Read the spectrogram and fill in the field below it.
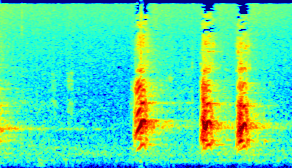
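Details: Norwegian Elkhound bay-barking while hunting in the forest near Sorsele: after a quiet stretch, three sharp, loud barks, the last two closer together, over faint forest background.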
